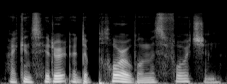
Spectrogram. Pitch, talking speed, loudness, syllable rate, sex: 115 Hz, 160 wpm, -17 LUFS, 6.5 syllables/s, male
